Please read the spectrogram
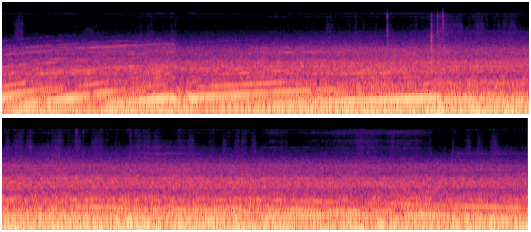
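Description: Inside the cabin of a Porsche Taycan GTS Cross Turismo electric car under full acceleration: a rising electric drive whine over heavy road and tyre rumble. The whine climbs for about the first four and a half seconds, then eases and falls in pitch as the car slows.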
